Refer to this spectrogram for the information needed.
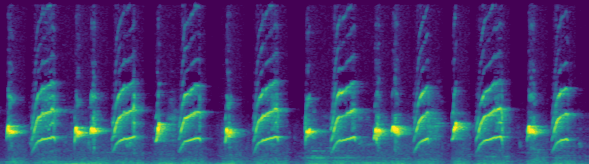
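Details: Olive-backed sunbird (kolibri ninja) song used as a lure to get untrained captive birds singing: high, bright chirps swooping upward then down, repeated in quick regular bursts about twice a second, over a faint low hum.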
